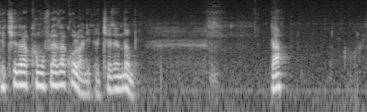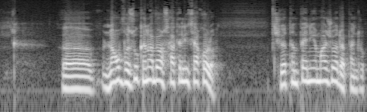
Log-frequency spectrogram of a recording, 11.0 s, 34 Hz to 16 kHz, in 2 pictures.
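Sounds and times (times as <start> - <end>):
man breathing through nose: 2.2 - 3.9, 5.4 - 6.3, 8.9 - 9.6
short sniff: 2.9 - 3.7.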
